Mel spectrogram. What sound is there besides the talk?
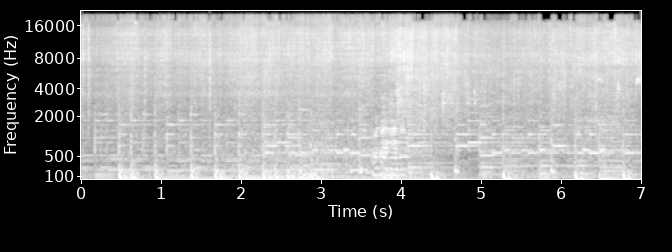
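cabbage dumplings sizzling in oil in a pan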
